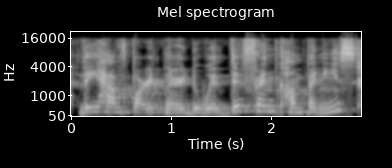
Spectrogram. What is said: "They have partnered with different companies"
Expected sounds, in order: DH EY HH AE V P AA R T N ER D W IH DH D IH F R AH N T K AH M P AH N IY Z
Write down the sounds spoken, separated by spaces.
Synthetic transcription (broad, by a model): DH EY HH AE V P AA R T N ER D W IH DH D IH F R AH N T K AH M P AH N IY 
